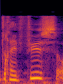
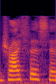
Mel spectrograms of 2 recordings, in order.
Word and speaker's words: Dreyfus: Alfred Dreyfus, or Alfred Dreyfus, as Americans pronounce it, who was Alsatian.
